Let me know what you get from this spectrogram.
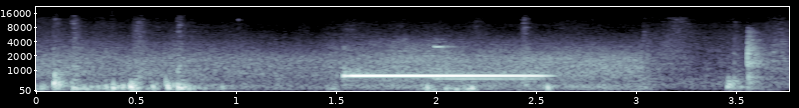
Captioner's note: Detective rings doorbell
